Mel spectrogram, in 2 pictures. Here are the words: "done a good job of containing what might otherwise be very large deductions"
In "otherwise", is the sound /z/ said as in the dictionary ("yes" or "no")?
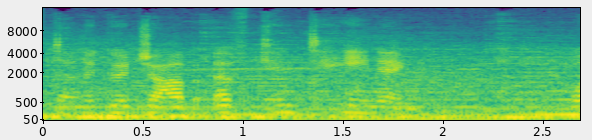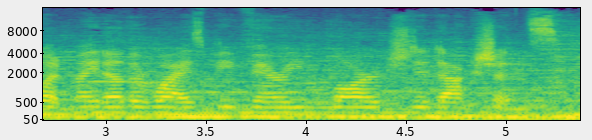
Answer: yes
